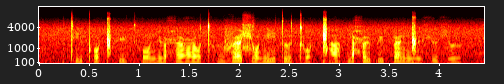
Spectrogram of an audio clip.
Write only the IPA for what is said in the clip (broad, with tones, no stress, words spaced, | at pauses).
tʼi˧˩pʼo˥˧ǁʰy˧˩ t̪ʰo˩˧nʉ˧˩ ħœ˧ʕo˧tʰɯ˩˧ vœ˥ɕo˩˧ni˥ t̪ɯ˧tʼo˧˩ ǁa˩˧pi˥ħʉ˥py˥ pœ˥˧ ŋ͡ǁy˧çʉ˧˩çɯ˥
